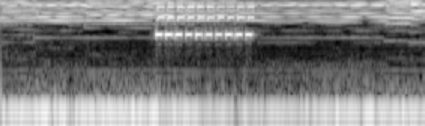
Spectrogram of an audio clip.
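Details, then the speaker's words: Hellgate FPV buzzer on a quadcopter, heard when the battery is connected: a bright, high, tonal electronic melody plays briefly as the buzzer initializes normally. "And that's I initialized the quad box. It has quad box on there for Hellgate Buzzer."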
